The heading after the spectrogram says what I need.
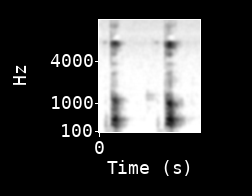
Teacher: that is how to describe a voice consonant sound b boom there is a vibration in your in your throat when you pronounce the sound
